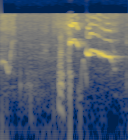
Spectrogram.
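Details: Toy Poodle demanding treats on a rainy day: a couple of soft huffs, then a drawn-out, high, slowly falling whimper.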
